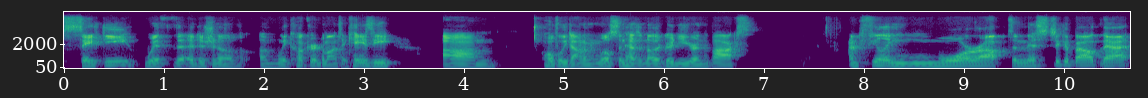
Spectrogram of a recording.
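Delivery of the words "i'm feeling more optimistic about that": careful, hedged, cautious, guarded tone. Discussing a football team's defense, sounding hopeful: cautious tone. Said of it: "so much caution on my, in my voice".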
